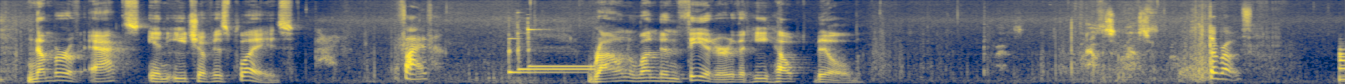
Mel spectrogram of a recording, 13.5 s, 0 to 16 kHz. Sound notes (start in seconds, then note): 5.1 tone chimes; 13.2 tone clunks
